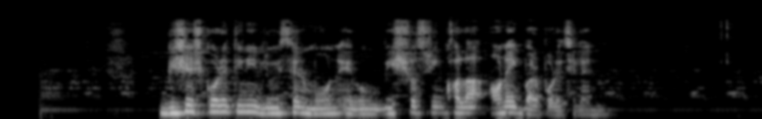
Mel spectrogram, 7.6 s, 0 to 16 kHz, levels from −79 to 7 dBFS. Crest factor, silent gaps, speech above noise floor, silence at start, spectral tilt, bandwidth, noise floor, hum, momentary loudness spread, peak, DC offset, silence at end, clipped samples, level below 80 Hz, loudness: 20 dB; none; 43 dB; 1.6 s; -4.5 dB/octave; 9.4 kHz; -69 dBFS; none; 11 LU; -8 dBFS; under 0.1%; 1.6 s; under 0.1%; -62 dBFS; -26 LUFS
